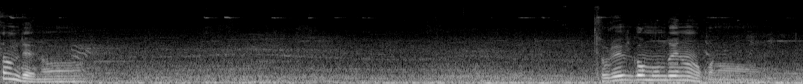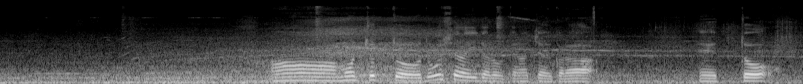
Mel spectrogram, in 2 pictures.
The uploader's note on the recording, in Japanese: ロケトーク（石神井公園辺り）。東京都練馬区でロケトークです。スマホのエラーメッセージに意識が持っていかれている状態の収録です。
